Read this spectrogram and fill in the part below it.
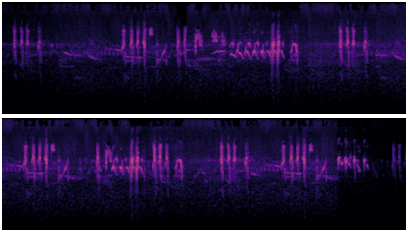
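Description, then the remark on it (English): Sharp, high dark-eyed junco call notes sound repeatedly in quick clusters of chips and twitters, clear, with short pauses between bursts over a faint background hiss. “Here are its characteristic call notes.”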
